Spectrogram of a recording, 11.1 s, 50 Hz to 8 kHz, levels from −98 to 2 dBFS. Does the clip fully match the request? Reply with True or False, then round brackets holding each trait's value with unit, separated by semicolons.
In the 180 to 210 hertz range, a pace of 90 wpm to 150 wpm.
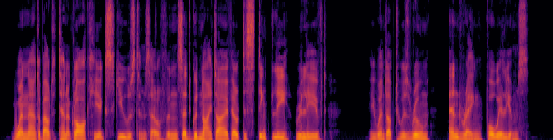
False (105 Hz; 140 wpm)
